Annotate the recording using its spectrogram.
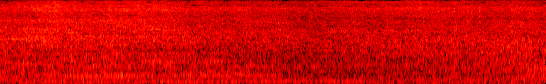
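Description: A motor vehicle engine running in the background: a steady low drone with a faint held tone that fades about three seconds in.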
